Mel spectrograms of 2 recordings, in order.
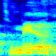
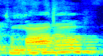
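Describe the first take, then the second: First: First "Tomato" said to-MAY-to; American pronunciation. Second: Second "Tomato" said to-MAH-to; British pronunciation. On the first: Pitching Tomato A I to judges, "Tomato" as to-MAY-to. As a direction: say "Tomato" with a long AY in the middle. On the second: Pitching Tomato A I to judges, "Tomato" as to-MAH-to. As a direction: say "Tomato" with an open AH in the middle. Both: Shown as a demonstration. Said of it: "different ways of saying it".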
